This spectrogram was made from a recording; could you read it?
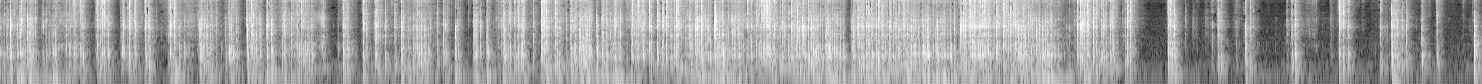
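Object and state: Scratching inside an empty cardboard shoe box.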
